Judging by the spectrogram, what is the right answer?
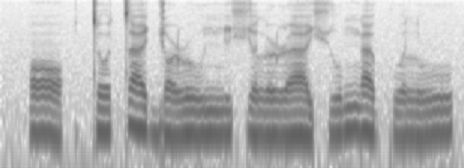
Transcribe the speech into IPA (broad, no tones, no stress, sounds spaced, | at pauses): ɔ | t ʊ t æ ɟ ɔ ɭ u ɲ ə ç ə l ʊ ɭ æ ç u ŋ æ kʷ ə l u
